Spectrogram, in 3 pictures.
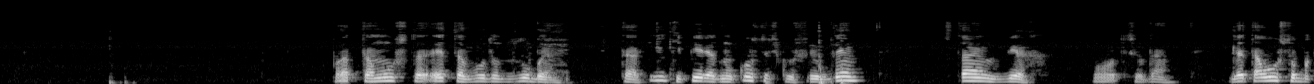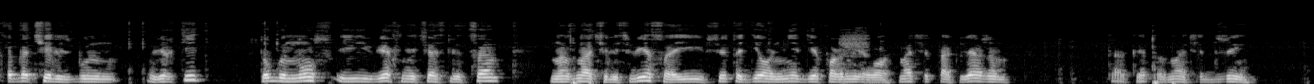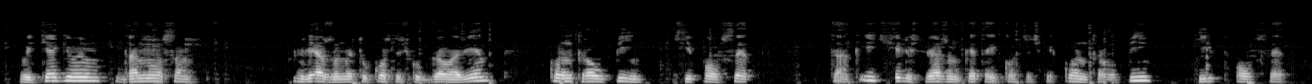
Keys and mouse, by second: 5.8 click, 6.7-7.7 drag, 8.4 shift+d, 16.0-17.0 drag, 21.9-22.9 drag, 23.8-24.8 drag, 26.2 click, 30.4 shift+click, 34.2 click, 35.7-36.7 shift+drag.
